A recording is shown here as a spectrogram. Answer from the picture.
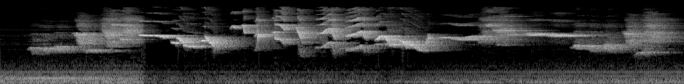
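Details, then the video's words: Oriental magpie-robin song used as therapy for stressed, untrained birds to get them singing: rich whistled phrases, rising and falling, densely varied and loud after a quiet first second with faint low hum. "terepi kacer bahan kacer setres kacer daon cepat gacor ngeplong"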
